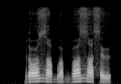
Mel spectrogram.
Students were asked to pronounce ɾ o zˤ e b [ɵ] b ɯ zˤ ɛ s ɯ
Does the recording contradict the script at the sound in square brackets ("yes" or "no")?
yes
